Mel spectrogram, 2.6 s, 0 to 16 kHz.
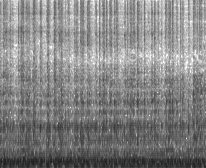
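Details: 1980 Trans Am Gen 1 small-block Chevy V8 turbo after valve seal replacement and a drive to clear intake oil: strong even note revving cleanly, no misses or ticking; previously bad smoke now gone; healthy revving.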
